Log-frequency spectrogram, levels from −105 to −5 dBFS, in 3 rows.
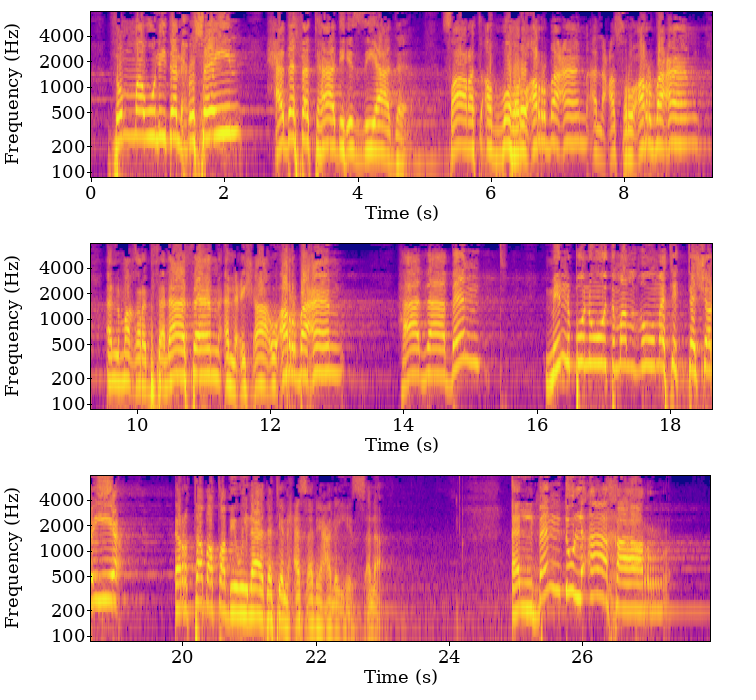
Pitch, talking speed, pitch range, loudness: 220 Hz, 60 wpm, 195-260 Hz, -13 LUFS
